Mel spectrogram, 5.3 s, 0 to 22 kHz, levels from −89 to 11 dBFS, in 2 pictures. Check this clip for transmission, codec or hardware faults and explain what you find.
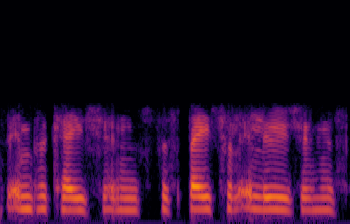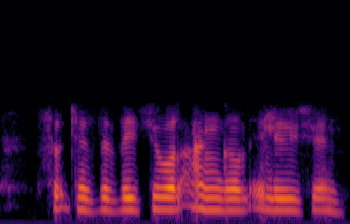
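Nothing stood out on listening to this speech as a transmission, codec or hardware problem.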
